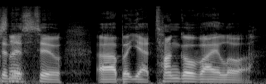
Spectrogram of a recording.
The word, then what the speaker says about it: Tagovailoa: You are supposed to say tongue to start. – Oh, that's cool. – So tongue Tua? – No, Tagovailoa.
